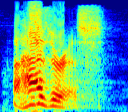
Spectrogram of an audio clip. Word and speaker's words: Ahasuerus: Ahasuerus. Yeah, I was putting an extra syllable in there, wasn't I?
